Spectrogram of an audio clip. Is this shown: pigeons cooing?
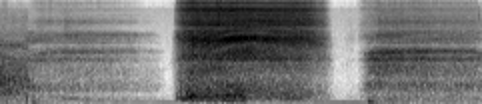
no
